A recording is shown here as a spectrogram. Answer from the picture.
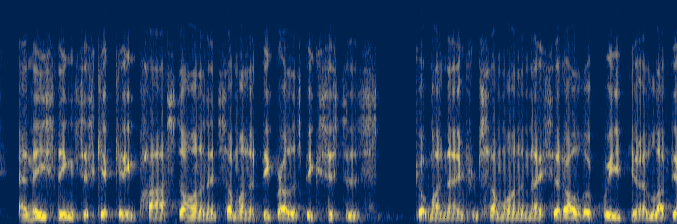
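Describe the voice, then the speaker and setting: Talking very fast, a man speaks in an Australian accent. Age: 30s. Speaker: former AFL footballer. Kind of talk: casual interview conversation. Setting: phone call from London.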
